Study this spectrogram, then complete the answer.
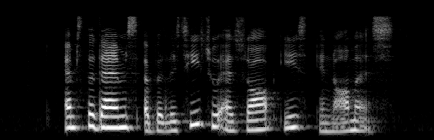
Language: English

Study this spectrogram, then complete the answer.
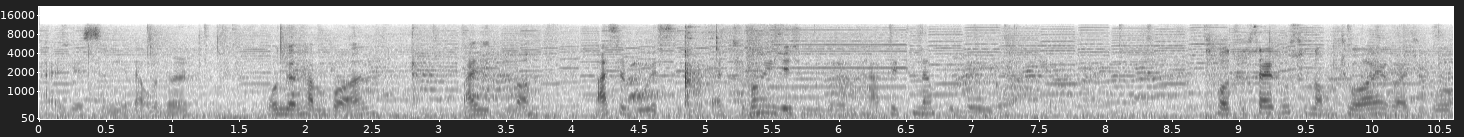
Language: Korean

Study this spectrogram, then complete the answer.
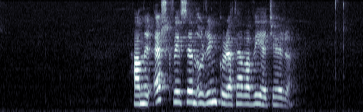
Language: Faroese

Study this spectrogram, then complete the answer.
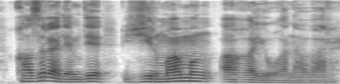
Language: Kazakh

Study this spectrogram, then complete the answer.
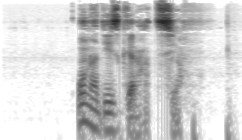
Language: Italian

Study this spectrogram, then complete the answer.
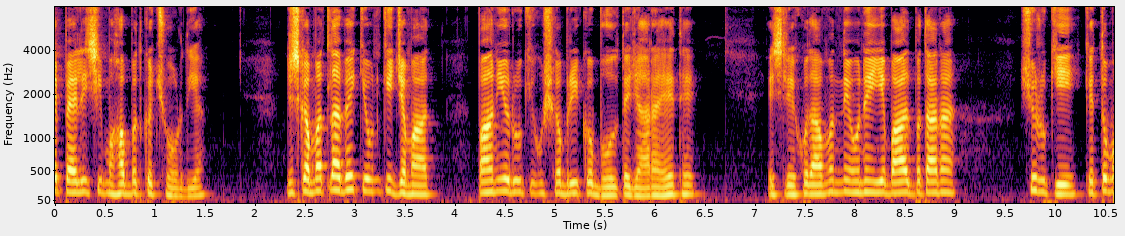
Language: Urdu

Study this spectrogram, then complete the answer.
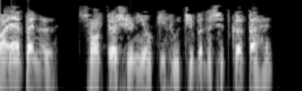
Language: Hindi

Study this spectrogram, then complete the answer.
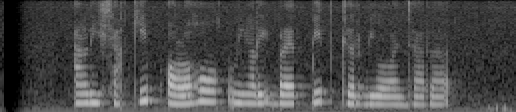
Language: Sundanese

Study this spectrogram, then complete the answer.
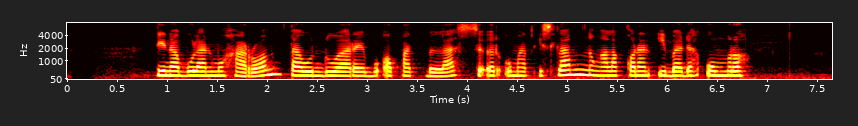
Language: Sundanese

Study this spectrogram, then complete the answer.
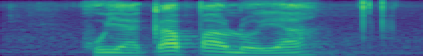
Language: Southern Sotho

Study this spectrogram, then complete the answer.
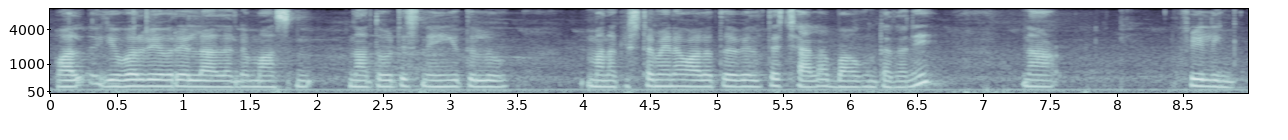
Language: Telugu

